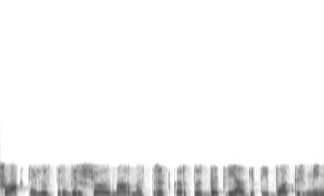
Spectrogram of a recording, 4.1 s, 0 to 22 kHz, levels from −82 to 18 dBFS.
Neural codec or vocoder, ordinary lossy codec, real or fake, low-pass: none; MP3, 32 kbps; real; 3.6 kHz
